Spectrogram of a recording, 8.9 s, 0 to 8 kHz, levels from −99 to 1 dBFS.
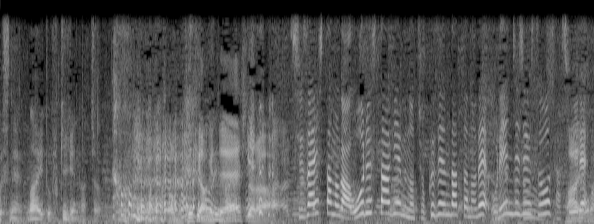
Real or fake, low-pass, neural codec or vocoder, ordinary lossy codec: real; 7.2 kHz; none; none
